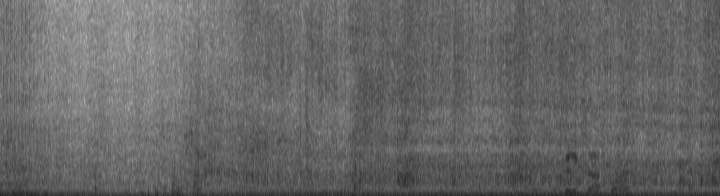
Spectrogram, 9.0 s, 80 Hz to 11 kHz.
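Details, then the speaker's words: Boat diesel running after the fuel-line air leak was fixed, with the bleed valve closed and the lift pump ticking: a steady, even chug with no stumbles or misses. It ran over 20 minutes without a hiccup. "i close the valve and that should be doing that little tick tick tick tick tick is all"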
